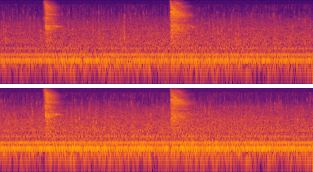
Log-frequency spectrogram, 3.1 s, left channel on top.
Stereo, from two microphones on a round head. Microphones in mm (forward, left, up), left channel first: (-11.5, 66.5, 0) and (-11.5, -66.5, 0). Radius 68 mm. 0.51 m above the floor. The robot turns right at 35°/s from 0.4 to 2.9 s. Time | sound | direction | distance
0.4 | a hiss | centre (ahead or behind) | 0.6 m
